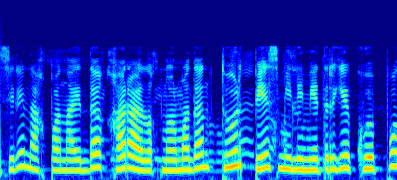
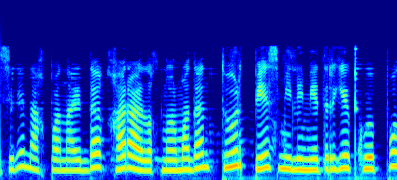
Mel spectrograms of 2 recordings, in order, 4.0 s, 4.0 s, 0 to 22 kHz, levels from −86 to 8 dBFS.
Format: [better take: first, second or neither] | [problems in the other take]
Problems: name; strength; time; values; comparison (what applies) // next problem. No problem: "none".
first | noise reduction (neural mask model DeepFilterNet 3)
